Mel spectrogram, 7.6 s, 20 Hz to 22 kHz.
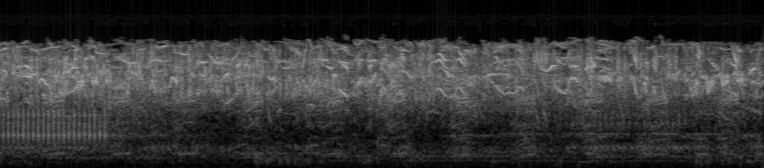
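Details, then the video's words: Many Redwings singing together as a flock at Lipovaya Hill, Oka Nature Reserve, Russia, April 2019, producing an unbroken wall of squeaky, whistled and chattering high notes that overlap throughout. "Белобровик Turdus iliacus, коллективное пение стаи / song of the Redwing flock"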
